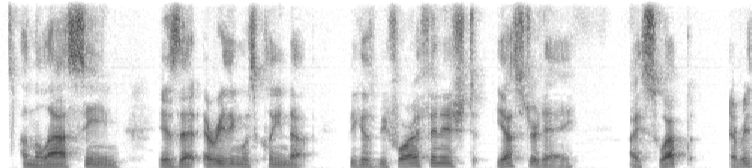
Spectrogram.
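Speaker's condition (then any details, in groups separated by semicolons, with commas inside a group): No condition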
